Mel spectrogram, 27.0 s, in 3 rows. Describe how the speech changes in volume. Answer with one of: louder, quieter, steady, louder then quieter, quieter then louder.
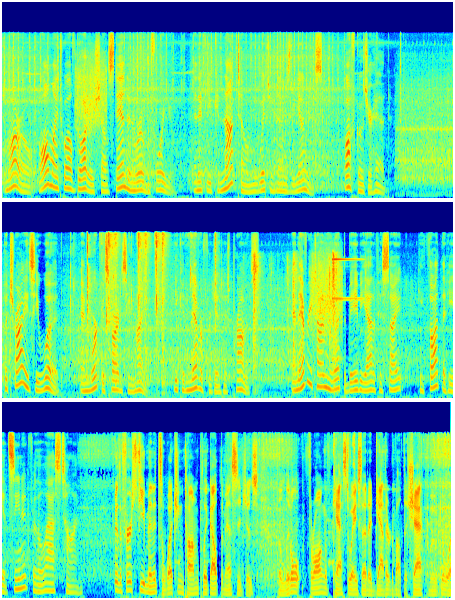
steady.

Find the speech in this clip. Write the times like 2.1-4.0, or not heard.
0.0-7.8, 9.1-14.2, 14.8-19.6, 20.3-26.9.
